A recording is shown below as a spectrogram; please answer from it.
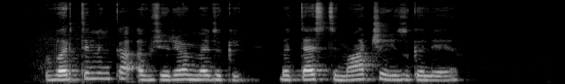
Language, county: Lithuanian, Kaunas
